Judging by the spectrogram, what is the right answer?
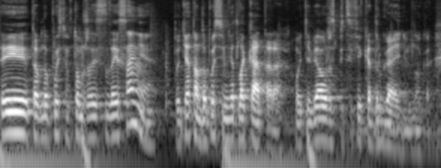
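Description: A man talks at a very fast pace with noticeable background noise. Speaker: air traffic controller. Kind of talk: casual chat.

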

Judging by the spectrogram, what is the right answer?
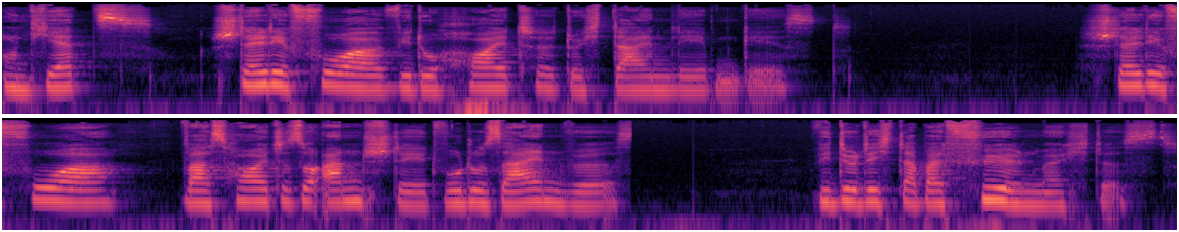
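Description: Against a silent background in a very clean recording, a woman speaks at a very slow pace with long, frequent pauses, a gentle, calm tone and a monotone, flat intonation. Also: medium pitch for a woman. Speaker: meditation guide. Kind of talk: guided meditation. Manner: slow, calm, soothing; gentle, unhurried pacing with long pauses.

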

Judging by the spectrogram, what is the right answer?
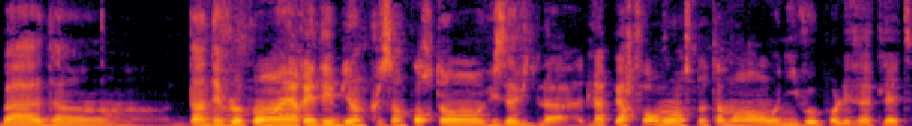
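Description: At a moderate pace, a man talks with monotone, flat intonation. His pitch is medium. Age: 20s. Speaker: sports science student and athletics stats enthusiast. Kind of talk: podcast interview.

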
